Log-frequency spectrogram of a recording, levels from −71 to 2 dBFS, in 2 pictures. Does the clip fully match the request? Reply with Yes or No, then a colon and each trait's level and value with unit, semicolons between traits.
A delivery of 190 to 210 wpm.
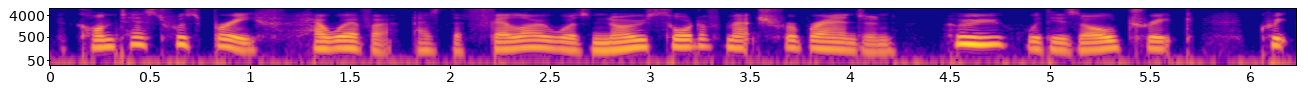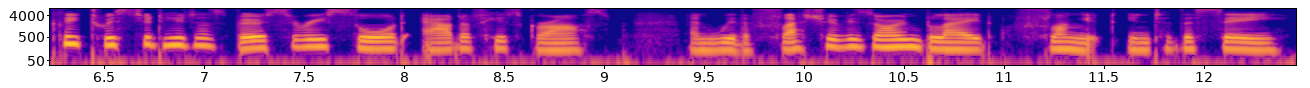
Yes: average, 200 wpm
